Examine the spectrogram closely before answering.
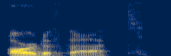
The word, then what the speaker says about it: RTFKT: The company last month quietly sold Artifact, pronounced Artifact.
